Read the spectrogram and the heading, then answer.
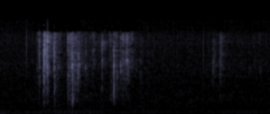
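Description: A quick cluster of sharp, dry snapping cracks as arrows are broken by Chiricahua council members to give consent, four or five in a row, followed by a couple of fainter snaps, over a low steady hum with no voices.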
